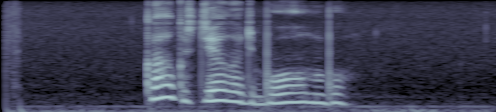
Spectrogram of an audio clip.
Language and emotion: Russian, sad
